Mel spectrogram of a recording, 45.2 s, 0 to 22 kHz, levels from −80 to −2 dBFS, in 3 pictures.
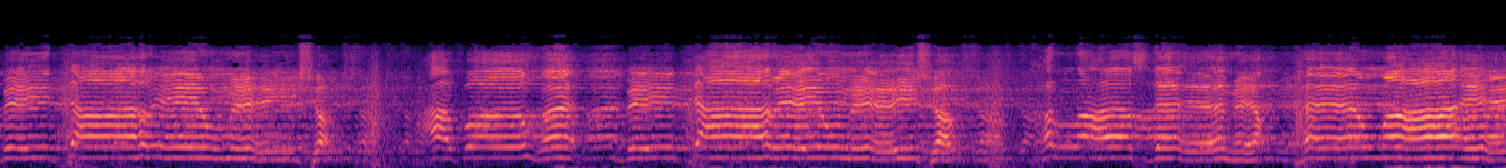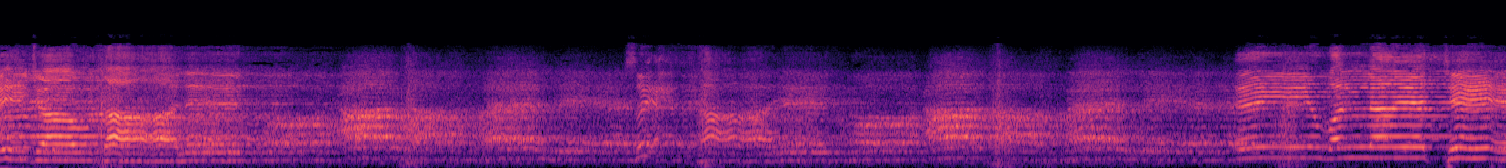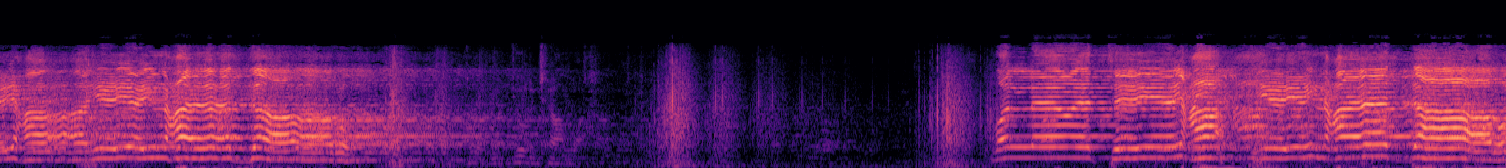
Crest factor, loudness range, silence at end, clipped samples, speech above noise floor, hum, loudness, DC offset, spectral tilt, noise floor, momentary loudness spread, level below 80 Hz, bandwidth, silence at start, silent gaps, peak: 18 dB; 14 LU; 0 s; under 0.1%; 40 dB; none; -19 LUFS; under 0.1%; -0.5 dB/octave; -62 dBFS; 18 LU; -62 dBFS; 9.8 kHz; 0 s; none; -4 dBFS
